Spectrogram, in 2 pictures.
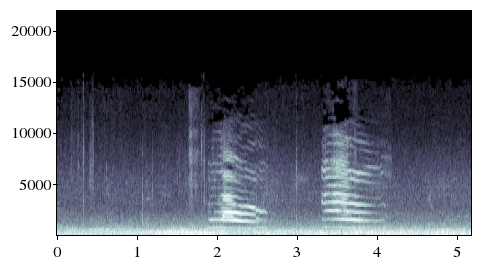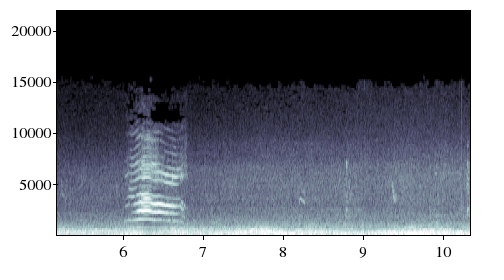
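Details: Kitten meowing pretty loud: three drawn-out, slightly falling, strongly harmonic meows at irregular intervals over a steady low background rumble.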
